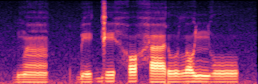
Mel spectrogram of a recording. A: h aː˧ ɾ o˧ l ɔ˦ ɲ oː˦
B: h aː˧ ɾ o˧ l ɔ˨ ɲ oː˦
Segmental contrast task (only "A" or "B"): A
